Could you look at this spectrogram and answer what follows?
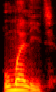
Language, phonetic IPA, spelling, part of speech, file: Russian, [ʊmɐˈlʲitʲ], умалить, verb, Ru-умалить.ogg
- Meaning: 1. to reduce, to lessen, to diminish 2. to reduce the role, to value or significance of 3. to belittle, to humiliate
